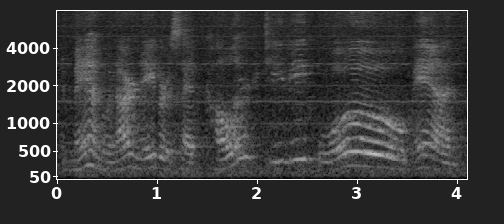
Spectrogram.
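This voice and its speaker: A woman's voice: medium pitch, big pitch swings, measured pace, roomy sound, recorded from a distance, music in the background, rough recording. A woman guest in casual chat, agreeable and chatty. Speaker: podcast guest.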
